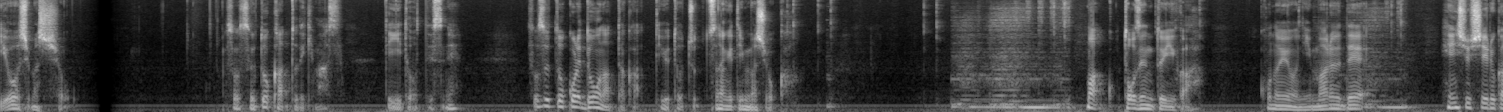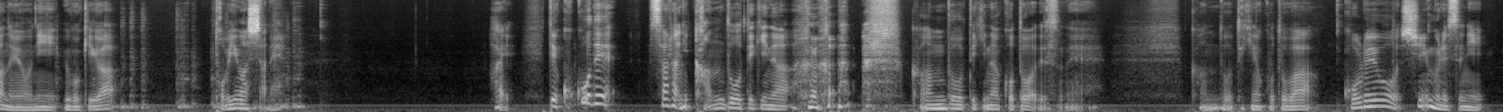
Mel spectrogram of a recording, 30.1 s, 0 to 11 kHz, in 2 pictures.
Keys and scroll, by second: 1.1 BackSpace, 29.0 |.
